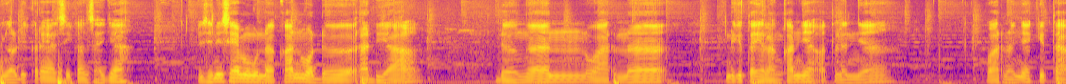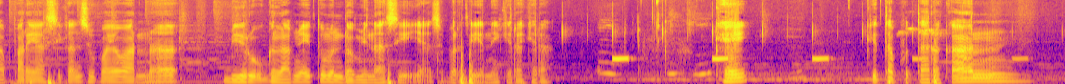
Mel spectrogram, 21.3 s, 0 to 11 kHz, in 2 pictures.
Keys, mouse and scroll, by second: 0.5-2.7 drag, 2.7 g, 3.7-14.8 drag, 14.8 space, 14.9 click, 15.2 space, 17.3-18.7 drag, 18.7-19.4 scroll down 2, 19.4-21.3 drag.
